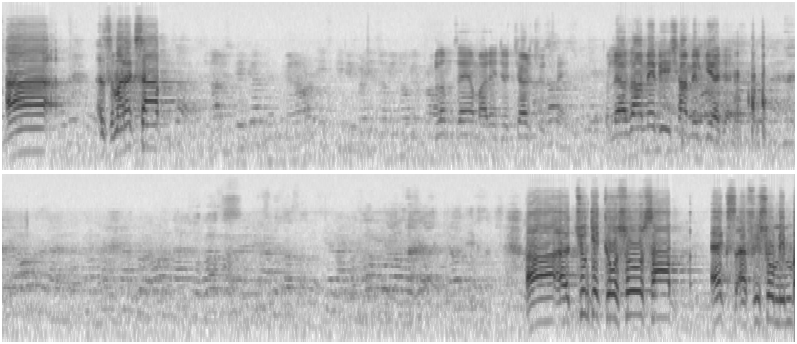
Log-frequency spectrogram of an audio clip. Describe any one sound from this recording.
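A man speaks loudly into a microphone in a large echoing hall.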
